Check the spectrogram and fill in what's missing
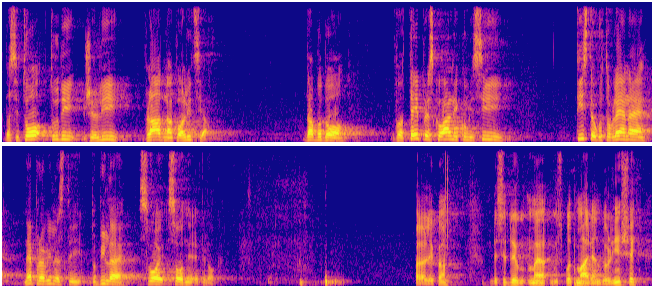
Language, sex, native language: Slovenian, male, Slovenian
